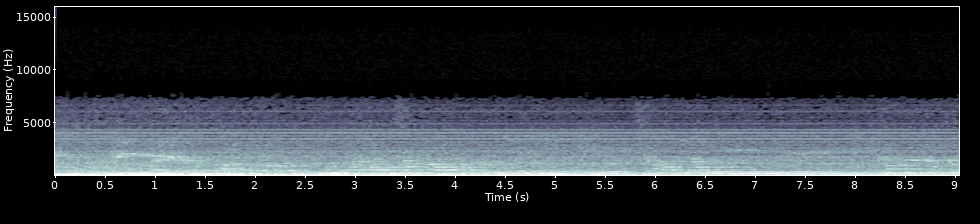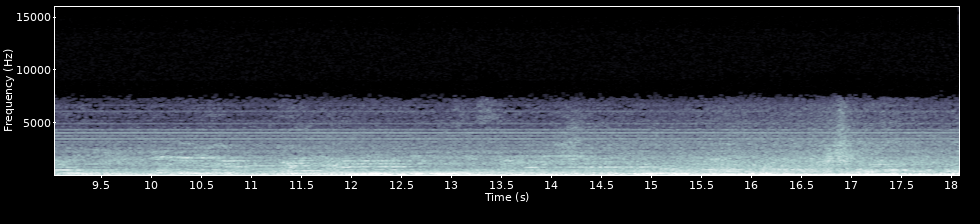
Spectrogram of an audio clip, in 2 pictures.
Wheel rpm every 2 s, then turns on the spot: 0, 0, 0, 0, 0, 0, 0, 0, 0.
none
